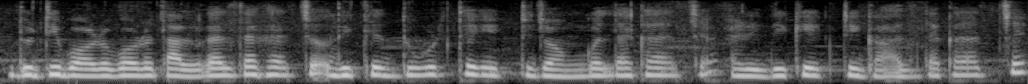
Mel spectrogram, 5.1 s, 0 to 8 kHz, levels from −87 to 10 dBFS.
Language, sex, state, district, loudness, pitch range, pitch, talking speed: Bengali, female, West Bengal, Purulia, -19 LUFS, 210-230 Hz, 215 Hz, 255 wpm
